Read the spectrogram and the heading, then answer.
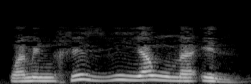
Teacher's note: قرأ قالون بفتح الميم من يومئذ هكذا: ومن خزي يومئذ، على أنها حركة بناء لإضافته إلى غير متمكن.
